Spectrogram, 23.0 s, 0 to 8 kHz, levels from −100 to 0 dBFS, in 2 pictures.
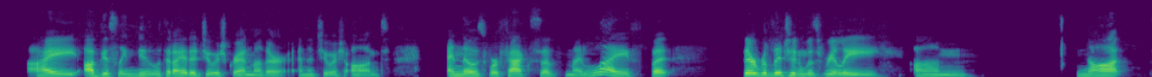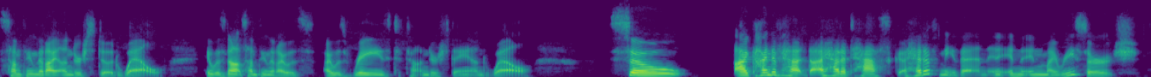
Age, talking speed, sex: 40-59, 160 wpm, female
